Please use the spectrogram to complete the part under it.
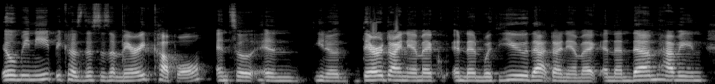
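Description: Lower-voiced woman in casual chat. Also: steady tone, moderate pace, few pauses, bright, forceful tone. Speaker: romance author, podcast guest.

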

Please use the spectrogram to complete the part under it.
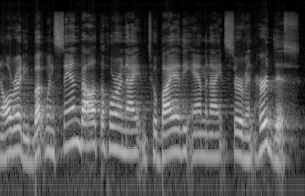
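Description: A male preacher with a strongly gravelly, creaky voice, pitched a bit above the usual for a man. He reads scripture aloud, then explains each passage with emphasis. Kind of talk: sermon.

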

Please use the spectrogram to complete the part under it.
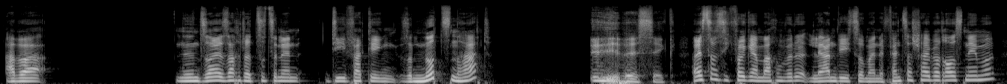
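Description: Slangy, profane young German comedian. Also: male voice, on the high side, normal speed, no room sound, clean studio sound. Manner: slangy, profane, mixing English words into German; jumps from deadpan mutters to excited outbursts. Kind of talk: rambling comedic monologue.

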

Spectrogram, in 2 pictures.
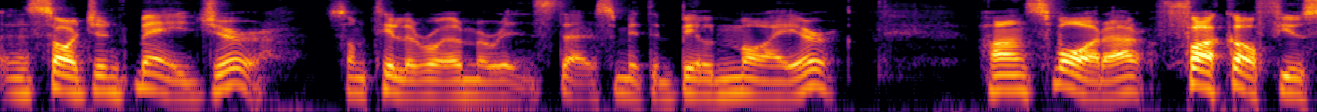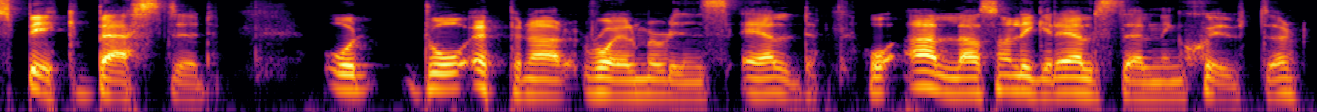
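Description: A man hosting a history podcast, retelling a battle in a calm storytelling manner with many fillers and "va?" tags. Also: mid-range voice, dry recording, studio quality. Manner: calm storytelling, rising to excited when narrating combat. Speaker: podcast host.

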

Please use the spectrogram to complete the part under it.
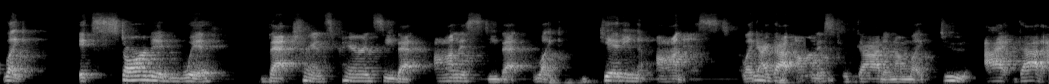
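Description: A woman's voice: low-pitched, fairly bright tone. Woman from zambia, earnest faith testimony, candid, restarts, roomy echo. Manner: earnest, open, stumbling restarts. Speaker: guest.

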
